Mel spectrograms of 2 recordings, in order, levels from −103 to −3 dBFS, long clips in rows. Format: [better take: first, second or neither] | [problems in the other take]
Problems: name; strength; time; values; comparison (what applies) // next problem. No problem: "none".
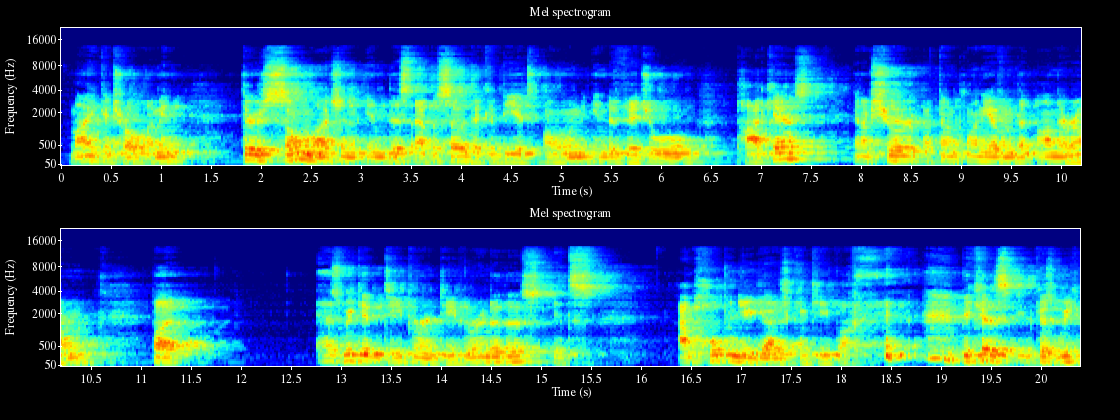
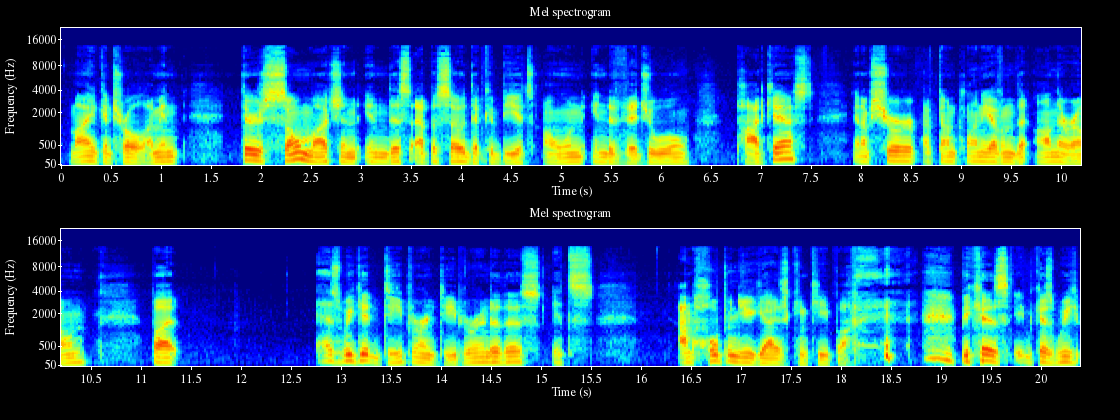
second | room echo; noticeable; dies away in 0.9 s // off-mic speech; far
